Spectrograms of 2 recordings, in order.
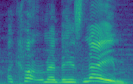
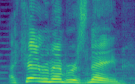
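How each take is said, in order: First: It is said without an American accent. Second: It is said in an American accent. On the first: The speaker calls it wrong. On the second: The speaker calls it right.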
